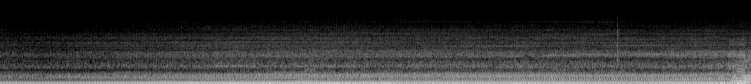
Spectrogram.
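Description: A 2023 Honda Trail 125 motorcycle rides in second gear with its semi-automatic engine holding a steady, droning mid-pitched note up close, with wind rush over it and a slight rise in revs.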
